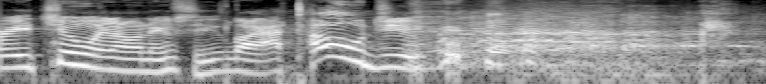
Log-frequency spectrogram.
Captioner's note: chuckles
